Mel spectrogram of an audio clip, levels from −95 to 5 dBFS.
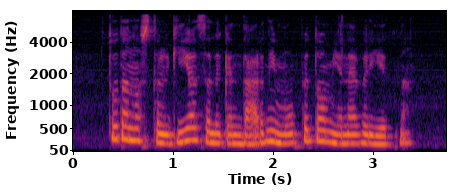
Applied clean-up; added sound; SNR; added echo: none; none; none; none.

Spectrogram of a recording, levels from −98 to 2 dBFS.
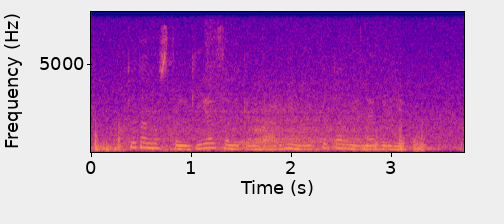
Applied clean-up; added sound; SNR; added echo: none; Rain; 3 dB; none.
